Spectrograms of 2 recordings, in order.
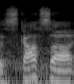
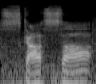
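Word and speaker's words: Scáthach: I know that the kana in Japanese is su-ka, su-ha, so U kind of goes away at times due to phonetic reasons, basically. So it's kind of Skasa as how it's kind of pronounced as a result.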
